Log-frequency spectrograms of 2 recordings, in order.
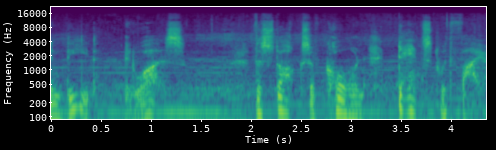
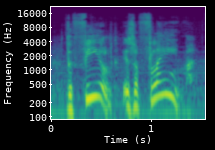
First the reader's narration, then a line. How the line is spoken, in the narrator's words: Suddenly I cried out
